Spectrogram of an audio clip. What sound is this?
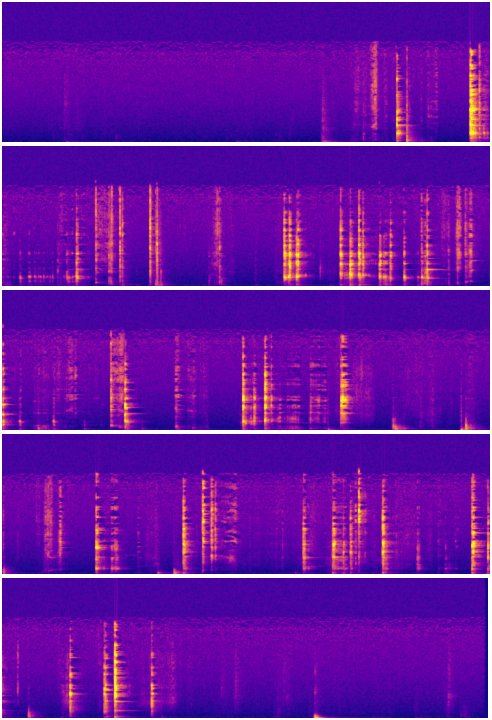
sonido de manipulación de vasos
